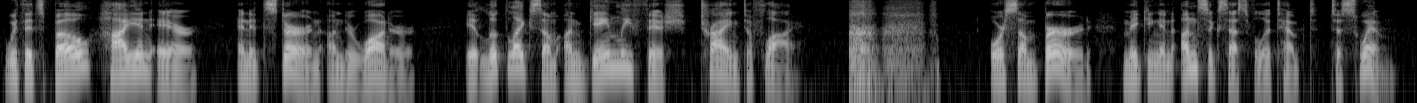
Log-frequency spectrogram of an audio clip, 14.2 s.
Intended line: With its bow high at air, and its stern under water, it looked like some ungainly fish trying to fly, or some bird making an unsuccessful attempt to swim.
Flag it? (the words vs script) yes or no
yes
